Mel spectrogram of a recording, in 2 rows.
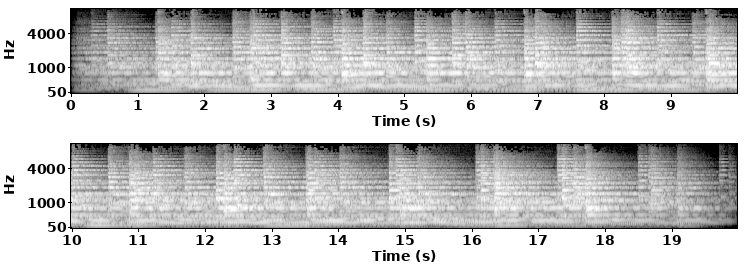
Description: An den gotischen Turm der Pfarrkirche wurde 1717 bis 1719 ein barocker Neubau angefügt und prächtig ausgestattet. 4-stimmiges Salve-Regina-Geläute: des'-f'-as'-b' Die zweitgrößte Glocke wurde 1737 von Josef Weber in Augsburg gegossen. Alle anderen Glocken sind aus Eisenhartguss und entstanden 1926 bei Schilling&Lattermann.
